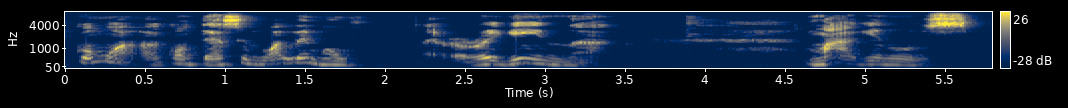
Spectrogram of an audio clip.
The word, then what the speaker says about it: magnus: A consoante palatal existe em italiano, em português. São consoantes formadas por um processo de palatização do latim para o português. Mas em português, em latim, não existe. Então não é G, não é Regina, é Regina, não é Nhe, não é Magnus, é Magnus.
